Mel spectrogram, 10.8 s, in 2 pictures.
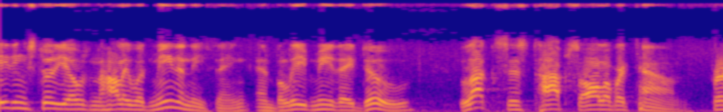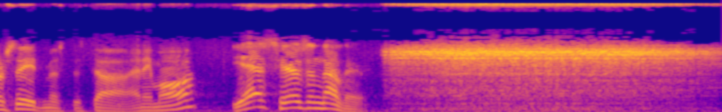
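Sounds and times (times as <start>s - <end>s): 
speech: 0.0s - 8.4s
radiator hissing steam: 8.3s - 10.8s.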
